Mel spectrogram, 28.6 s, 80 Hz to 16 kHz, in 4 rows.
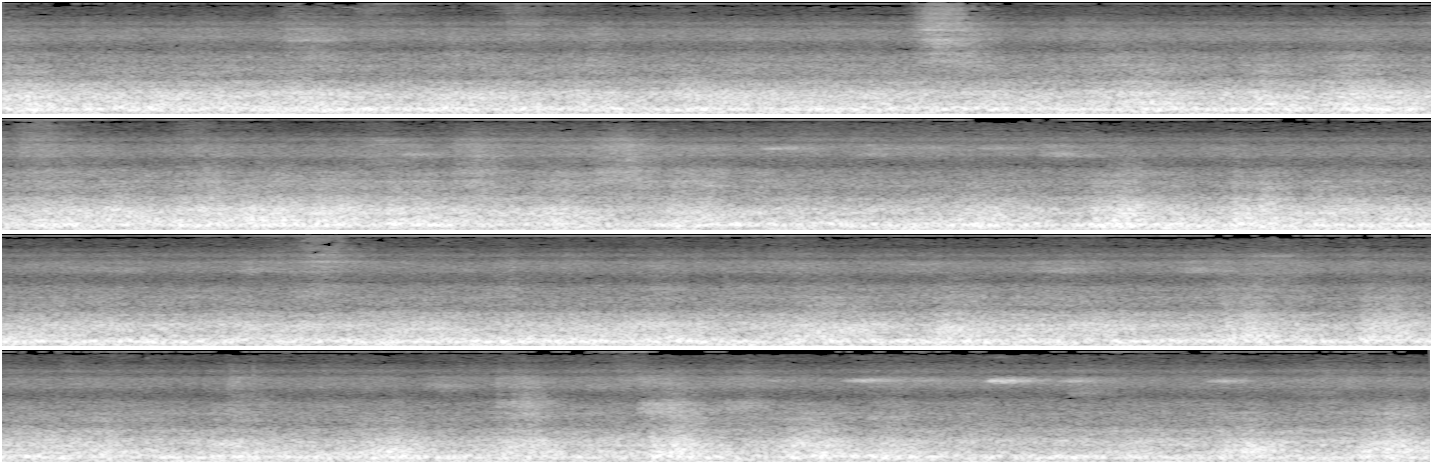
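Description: Steady running rumble of a Moscow Metro 81-775/776/777 train, heard from inside the carriage as it runs through a tunnel: wheels on rail and running gear, with no pauses.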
